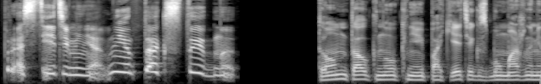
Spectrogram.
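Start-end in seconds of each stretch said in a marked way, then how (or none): 0.0-2.4 crying. A narrator's reading. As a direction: beg forgiveness through tears. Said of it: "Она расплакалась".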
